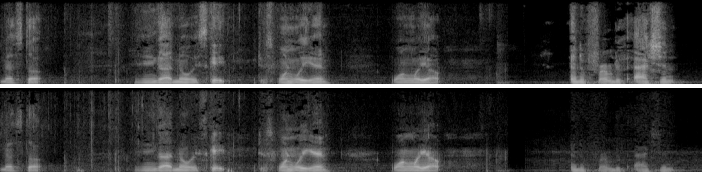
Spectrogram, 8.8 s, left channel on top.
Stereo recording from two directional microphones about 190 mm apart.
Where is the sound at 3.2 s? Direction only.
25° left (ahead or behind).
